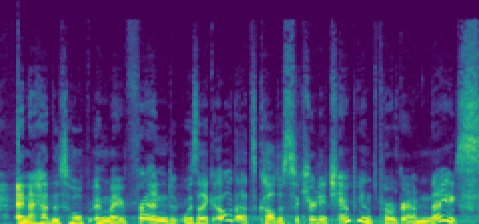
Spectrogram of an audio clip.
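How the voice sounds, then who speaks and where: Against noticeable background noise, a woman with a slight Canadian accent speaks at a fairly quick pace in a high pitch, with lively intonation and very even loudness. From Canada. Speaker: conference speaker, security consultant. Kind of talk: conference talk. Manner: animated.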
